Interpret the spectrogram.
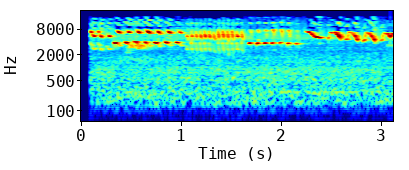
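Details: Pet red siskin and canary hybrid sings a bright, high, continuous twittering song. Rapid chirps and trills run without pause, ending in a series of sweeping, rising-and-falling whistled notes. Faint background hiss.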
